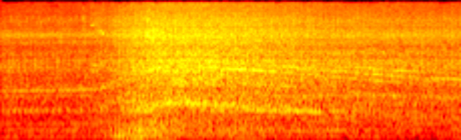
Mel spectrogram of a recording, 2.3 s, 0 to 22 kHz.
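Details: A 2002 Subaru Outback 2.5 runs after its new alternator/power steering belt was fitted, replacing a snapped one. It catches, swells into a quick, clean rev, then settles to a steady, even idle. Normal running.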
